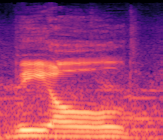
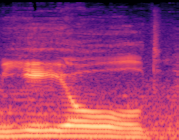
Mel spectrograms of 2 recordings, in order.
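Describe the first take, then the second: First: The first word starts with a th sound. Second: The first word starts with a y sound. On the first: "the Y E is actually pronounced the" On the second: "It's more fun saying Ye Old"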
